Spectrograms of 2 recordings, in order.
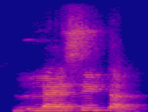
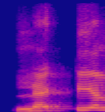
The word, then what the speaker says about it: lacteal: ठीक है, अब ध्यान देंगे बेटा, उसको बोलेंगे, इसको इसको लेसिटल। क्या बोलेंगे? LACTEAL होगा बेटा, सॉरी LACTEAL, लैक्टियल बोला जाता है वैसे इसको। ठीक है, लेसिटल भी प्रोनाउंस किया जाता है।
